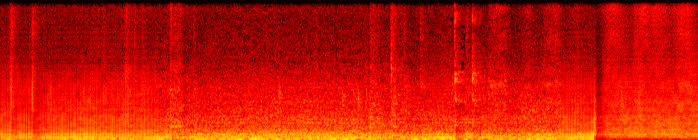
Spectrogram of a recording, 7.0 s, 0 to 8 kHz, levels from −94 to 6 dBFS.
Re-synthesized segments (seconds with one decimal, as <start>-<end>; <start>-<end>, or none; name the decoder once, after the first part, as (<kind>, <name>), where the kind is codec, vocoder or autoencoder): 0.0-1.6 (vocoder, Vocos); 5.6-7.0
